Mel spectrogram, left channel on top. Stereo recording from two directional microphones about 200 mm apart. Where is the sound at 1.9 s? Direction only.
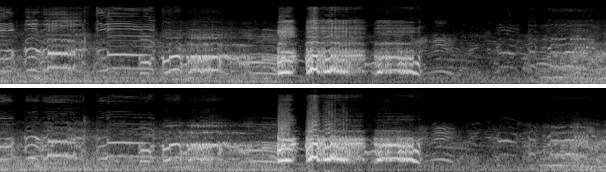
10° right (ahead or behind).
